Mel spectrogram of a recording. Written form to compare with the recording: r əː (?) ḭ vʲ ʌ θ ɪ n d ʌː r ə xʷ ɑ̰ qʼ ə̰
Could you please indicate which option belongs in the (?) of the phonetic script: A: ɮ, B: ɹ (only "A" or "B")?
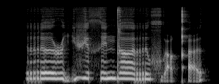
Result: B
